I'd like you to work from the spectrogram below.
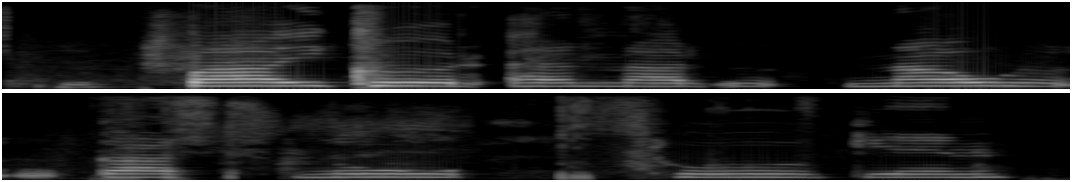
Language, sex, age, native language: Icelandic, male, 9, Icelandic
